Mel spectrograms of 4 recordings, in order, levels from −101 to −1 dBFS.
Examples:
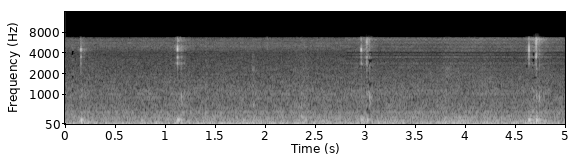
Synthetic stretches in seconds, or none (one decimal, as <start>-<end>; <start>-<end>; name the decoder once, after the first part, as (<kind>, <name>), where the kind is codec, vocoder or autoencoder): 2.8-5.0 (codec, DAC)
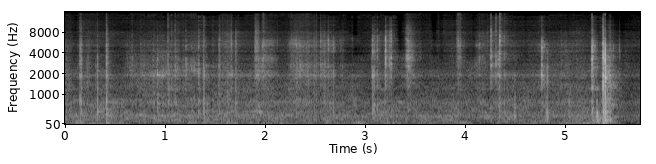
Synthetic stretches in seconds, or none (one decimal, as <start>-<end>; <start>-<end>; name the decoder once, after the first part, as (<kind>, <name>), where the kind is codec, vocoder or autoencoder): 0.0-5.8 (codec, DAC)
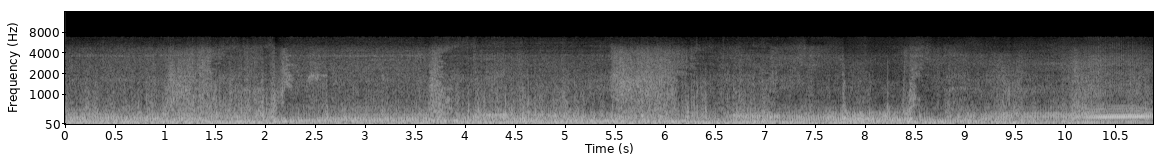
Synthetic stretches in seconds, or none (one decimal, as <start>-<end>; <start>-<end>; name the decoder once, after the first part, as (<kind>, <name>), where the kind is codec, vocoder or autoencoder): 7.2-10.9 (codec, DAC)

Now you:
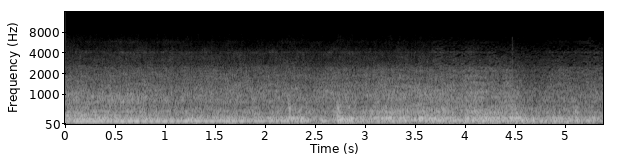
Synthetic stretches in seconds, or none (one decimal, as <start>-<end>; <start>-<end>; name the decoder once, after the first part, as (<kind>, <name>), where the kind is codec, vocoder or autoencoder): 0.0-4.3 (codec, DAC); 4.8-5.4

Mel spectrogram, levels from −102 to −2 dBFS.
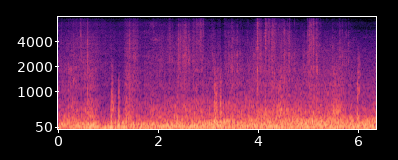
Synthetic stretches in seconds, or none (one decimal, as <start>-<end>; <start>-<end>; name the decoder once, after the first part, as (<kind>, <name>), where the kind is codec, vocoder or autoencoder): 0.0-3.0 (codec, DAC)

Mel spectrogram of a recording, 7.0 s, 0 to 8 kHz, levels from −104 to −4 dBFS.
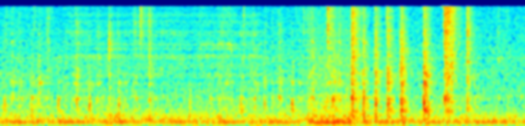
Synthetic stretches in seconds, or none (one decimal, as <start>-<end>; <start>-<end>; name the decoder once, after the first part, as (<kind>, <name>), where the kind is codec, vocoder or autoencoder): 0.9-3.5 (codec, DAC)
